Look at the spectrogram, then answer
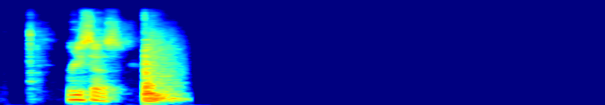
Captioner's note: gavel bangs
